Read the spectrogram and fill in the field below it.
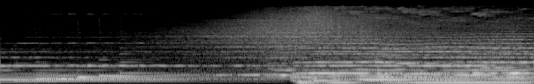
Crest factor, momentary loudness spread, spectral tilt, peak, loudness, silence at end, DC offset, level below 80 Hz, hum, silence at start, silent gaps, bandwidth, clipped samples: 14 dB; 14 LU; -5.5 dB/octave; -4 dBFS; -19 LUFS; 0 s; under 0.1%; -34 dBFS; none; 0 s; none; 16.5 kHz; under 0.1%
